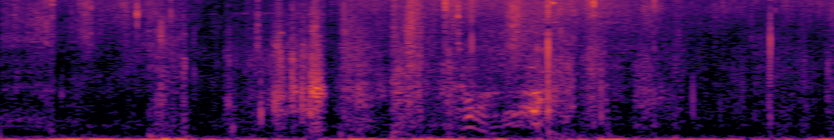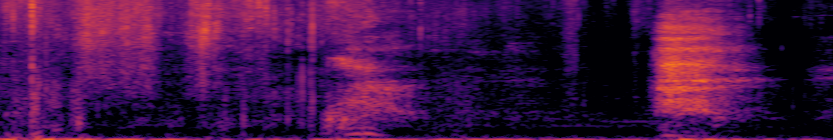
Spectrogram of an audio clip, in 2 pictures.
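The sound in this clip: Footsteps walking down a hill in a forest: many irregular crunching steps on the woodland floor, with breathy vocal sounds over the steady rustle.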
